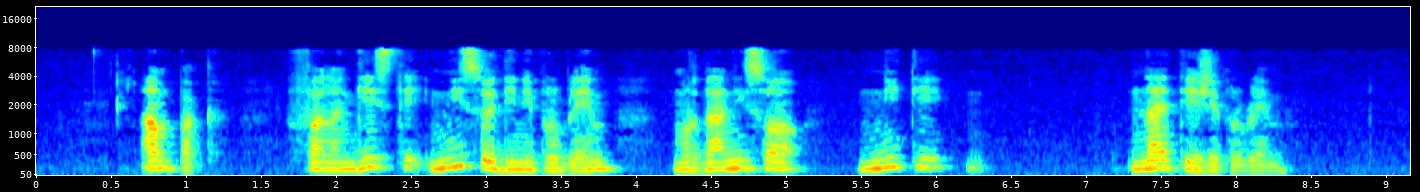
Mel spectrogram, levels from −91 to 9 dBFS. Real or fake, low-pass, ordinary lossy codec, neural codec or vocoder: real; 19.8 kHz; AAC, 24 kbps; none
